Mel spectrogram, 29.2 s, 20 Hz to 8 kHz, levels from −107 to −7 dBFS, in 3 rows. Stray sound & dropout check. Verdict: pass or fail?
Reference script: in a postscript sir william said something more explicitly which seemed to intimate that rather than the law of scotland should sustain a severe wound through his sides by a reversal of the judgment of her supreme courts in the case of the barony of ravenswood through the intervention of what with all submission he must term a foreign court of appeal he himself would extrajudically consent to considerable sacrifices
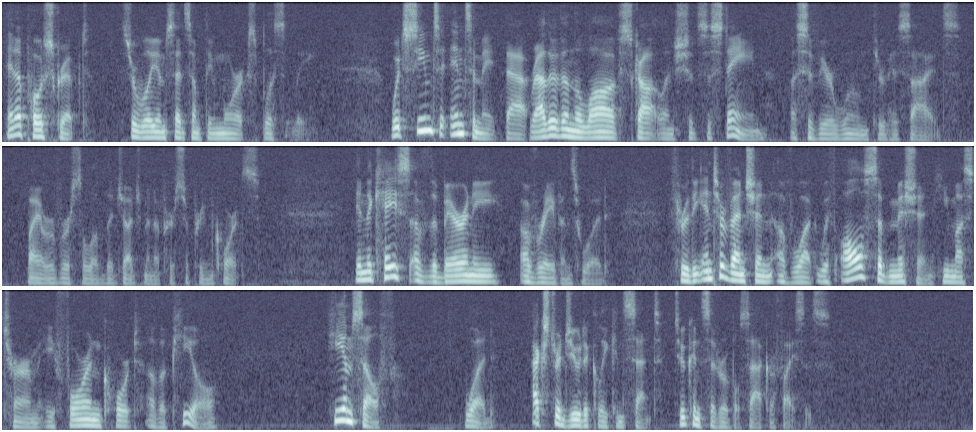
pass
